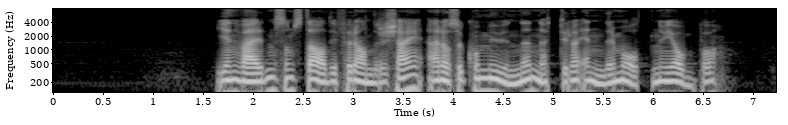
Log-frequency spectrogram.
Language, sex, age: Norwegian, male, 32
